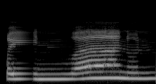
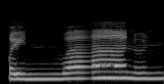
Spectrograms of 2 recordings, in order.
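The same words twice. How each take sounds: No difference in how they are said.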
